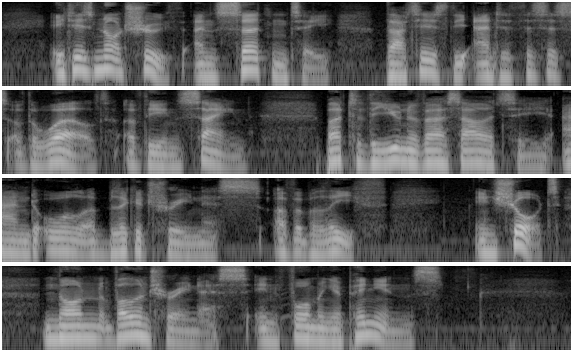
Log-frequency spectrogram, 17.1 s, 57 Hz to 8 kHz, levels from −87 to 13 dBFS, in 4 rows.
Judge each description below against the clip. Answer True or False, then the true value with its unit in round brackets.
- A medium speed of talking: False (110 wpm)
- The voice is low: True (105 Hz)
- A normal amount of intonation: True (3.7 semitones)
